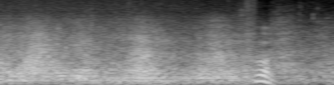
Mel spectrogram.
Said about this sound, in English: Yeah, but even now that I'm back up out of the gorge, it's nice and windy again.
